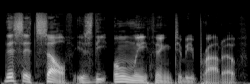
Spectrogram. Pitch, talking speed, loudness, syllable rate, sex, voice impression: 100 Hz, 240 wpm, -20 LUFS, 5.1 syllables/s, male, masculine, adult-like, slightly refreshing, sincere, slightly friendly, slightly elegant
